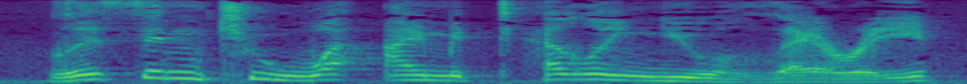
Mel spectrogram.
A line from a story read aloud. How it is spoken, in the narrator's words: she said through gritted teeth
